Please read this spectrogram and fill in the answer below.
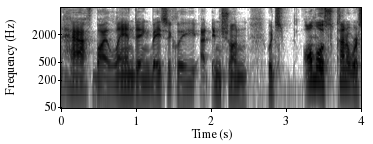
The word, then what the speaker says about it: Incheon: And so then he is off where the Battle of Incheon is underway. Am I pronouncing that correctly? – Yeah, they show the Incheon Landing.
